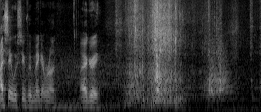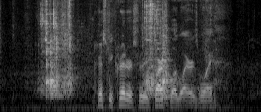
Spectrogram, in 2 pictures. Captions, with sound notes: I say we see if we make it run. - I agree. (objects scrape) (metal scrapes) - Crispy critters for these sparks plug wires, boy.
